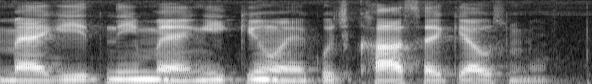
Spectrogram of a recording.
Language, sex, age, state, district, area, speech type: Hindi, male, 18-30, Uttar Pradesh, Mau, urban, read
